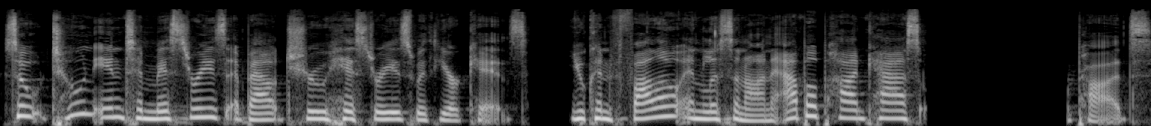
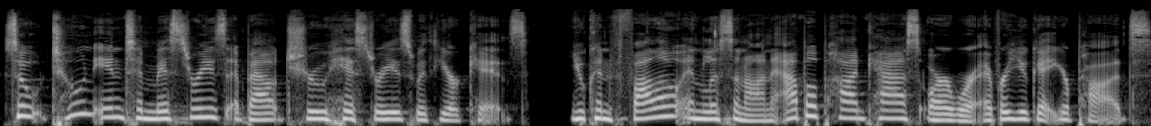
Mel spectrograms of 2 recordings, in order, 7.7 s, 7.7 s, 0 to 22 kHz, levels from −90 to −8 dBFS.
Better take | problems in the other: second | audio cutting out; at 6 s for 1 s

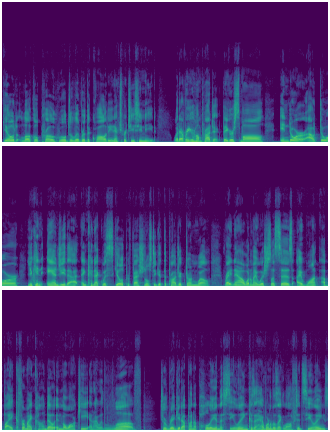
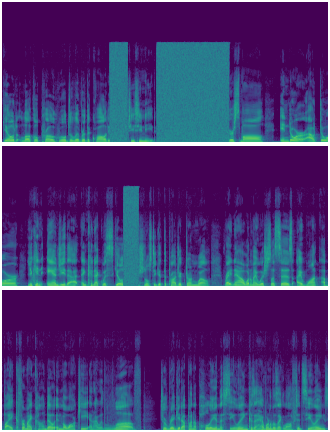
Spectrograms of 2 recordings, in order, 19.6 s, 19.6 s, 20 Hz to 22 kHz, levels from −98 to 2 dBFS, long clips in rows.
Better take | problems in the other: first | audio cutting out; filled with static; at 2 s, at 3 s for 1.5 s and at 9 s

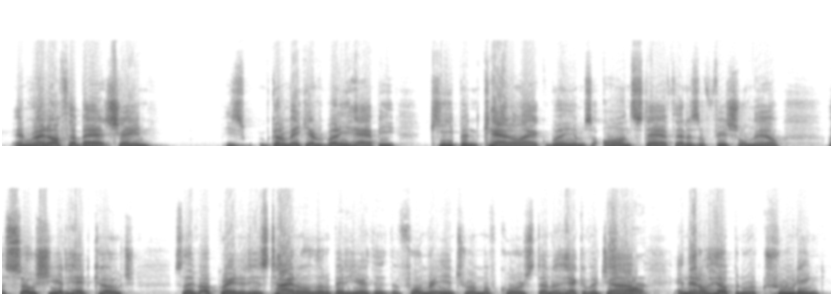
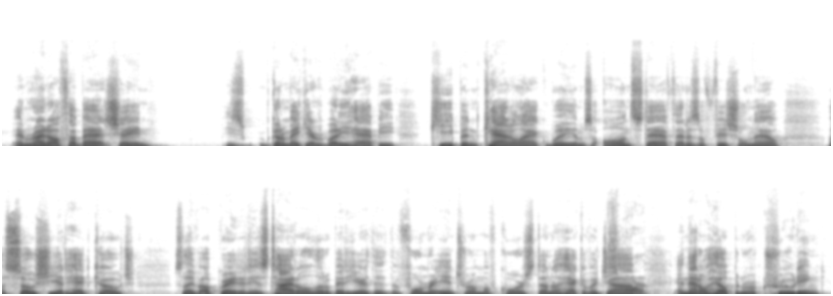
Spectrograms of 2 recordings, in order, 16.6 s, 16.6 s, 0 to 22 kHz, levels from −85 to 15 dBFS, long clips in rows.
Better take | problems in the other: second | distortion; slight; 6% of the sound clipped

